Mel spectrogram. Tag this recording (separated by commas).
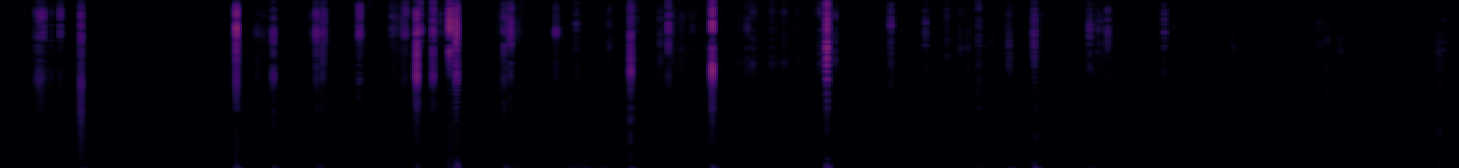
Crack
